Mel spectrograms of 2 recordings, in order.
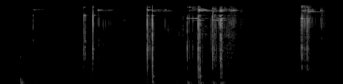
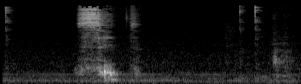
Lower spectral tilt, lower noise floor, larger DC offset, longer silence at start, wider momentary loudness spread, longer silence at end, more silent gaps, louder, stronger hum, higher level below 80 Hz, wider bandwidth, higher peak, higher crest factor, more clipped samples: second, 3 dB/octave vs -1 dB/octave; first, -83 dBFS vs -51 dBFS; neither; first, 0.2 s vs 0.05 s; about the same, 23 LU vs 25 LU; about the same, 0.2 s vs 0.15 s; neither; second, -33 LUFS vs -18 LUFS; neither; second, -76 dBFS vs -66 dBFS; about the same, 17 kHz vs 17 kHz; about the same, -2 dBFS vs -2 dBFS; first, 36 dB vs 24 dB; neither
